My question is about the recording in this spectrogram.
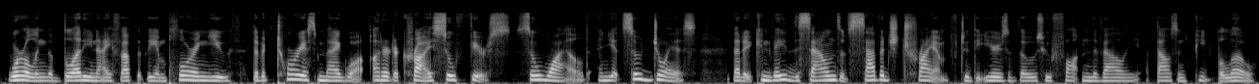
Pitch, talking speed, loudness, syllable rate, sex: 180 Hz, 215 wpm, -19 LUFS, 5.4 syllables/s, female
